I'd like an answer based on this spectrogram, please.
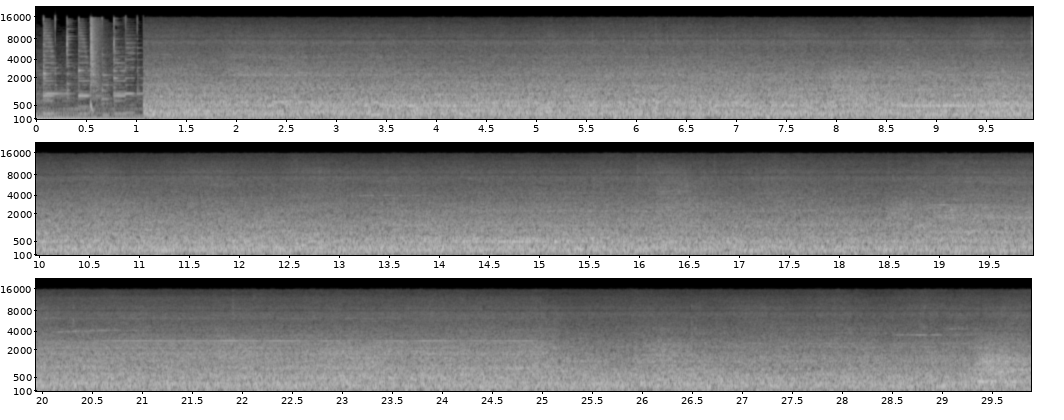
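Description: Music cuts off about a second in, giving way to steady industrial machinery noise, an even rumble and hiss with no rhythm, and a faint high whine partway through.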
